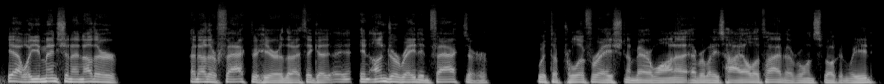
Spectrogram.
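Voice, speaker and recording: A man's voice: on the low side, fairly even intonation, fast talker, no room sound, studio quality. A man hosting a talk show, giving emphatic opinion commentary and repeating phrases for stress.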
